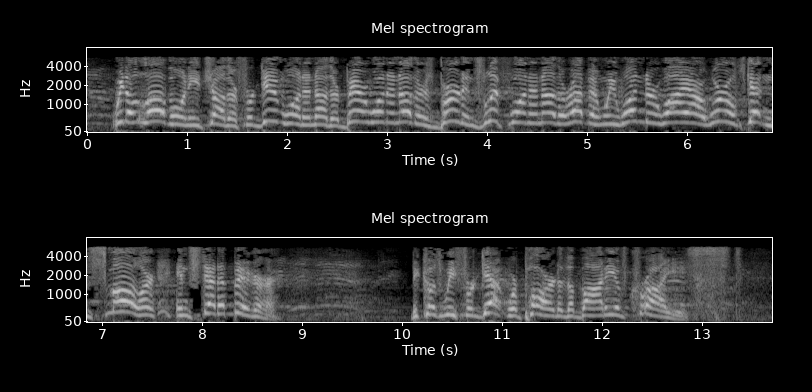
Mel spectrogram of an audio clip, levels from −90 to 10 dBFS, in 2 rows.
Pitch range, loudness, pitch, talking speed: 270-360 Hz, -21 LUFS, 315 Hz, 165 wpm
